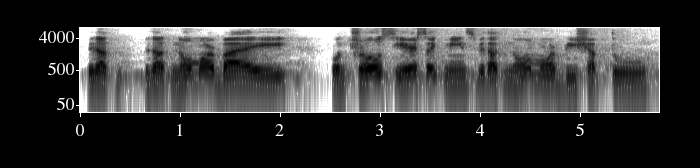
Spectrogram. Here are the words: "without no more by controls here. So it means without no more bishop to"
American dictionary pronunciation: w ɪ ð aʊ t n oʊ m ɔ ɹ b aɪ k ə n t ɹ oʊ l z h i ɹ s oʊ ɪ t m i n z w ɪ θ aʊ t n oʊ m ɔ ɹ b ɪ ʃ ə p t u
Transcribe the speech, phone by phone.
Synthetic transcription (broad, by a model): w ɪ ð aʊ t n oʊ m ɔ ɹ b aɪ k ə n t ɹ oʊ l s h i ɹ s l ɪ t m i n s w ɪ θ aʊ t n oʊ m ɔ ɹ b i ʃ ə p t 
